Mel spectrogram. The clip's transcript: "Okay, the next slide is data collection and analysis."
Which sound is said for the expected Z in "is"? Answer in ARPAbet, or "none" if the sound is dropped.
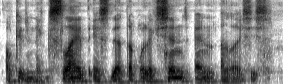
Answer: S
